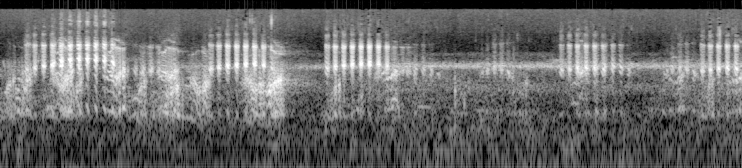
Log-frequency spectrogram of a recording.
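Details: Frogs in the wild giving loud rattling croaks in quick pulsed bursts, with a steady higher trill continuing underneath through the quieter stretches.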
